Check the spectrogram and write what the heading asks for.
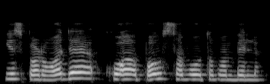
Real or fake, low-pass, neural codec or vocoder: fake; 7.2 kHz; codec, 16 kHz, 4.8 kbps, FACodec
